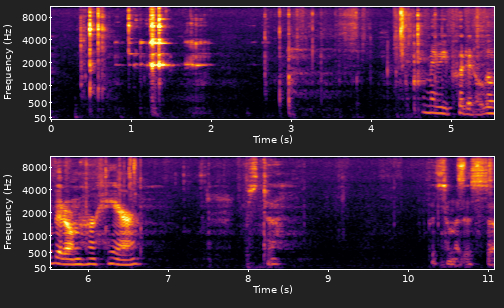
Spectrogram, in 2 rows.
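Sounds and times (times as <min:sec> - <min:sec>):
ringing glass clink: 0:01.0 - 0:02.0.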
